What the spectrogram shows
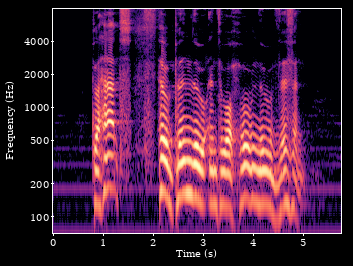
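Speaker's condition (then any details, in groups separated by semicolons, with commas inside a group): Speech impediment after cancer surgery; speech impediment from reconstructed tongue tied to mouth floor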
